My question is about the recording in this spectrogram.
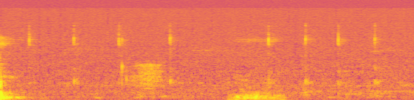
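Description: Near silence, with faint, evenly spaced ticks about two or three a second.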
